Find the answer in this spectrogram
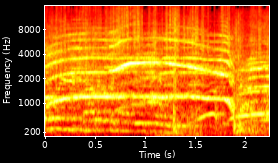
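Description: A man's voice through a microphone and loudspeakers holding one long drawn-out shout for nearly two seconds, rising slightly at the start and dropping off at the end, with crowd noise beneath.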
